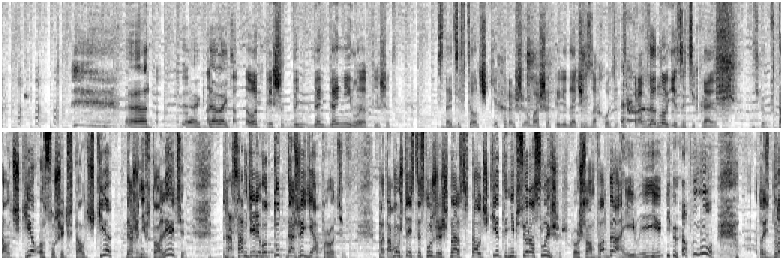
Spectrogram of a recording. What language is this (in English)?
Russian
